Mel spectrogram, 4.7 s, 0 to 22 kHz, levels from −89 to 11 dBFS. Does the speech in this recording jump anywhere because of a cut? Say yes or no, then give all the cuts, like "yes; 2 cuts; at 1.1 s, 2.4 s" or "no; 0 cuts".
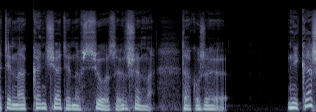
yes; 1 cut; at 2.7 s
